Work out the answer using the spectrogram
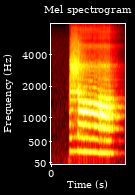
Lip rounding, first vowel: rounded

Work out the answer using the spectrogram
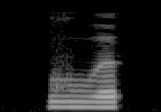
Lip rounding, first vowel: rounded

